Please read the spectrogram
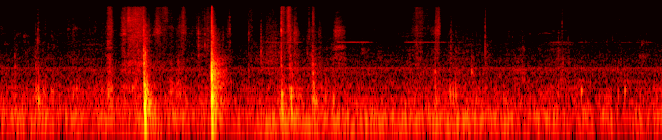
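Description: A cardboard product box being handled: two sharp knocks a little under a second apart, the second the louder, with light rustling of the box around them and again shortly after.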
